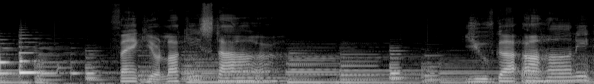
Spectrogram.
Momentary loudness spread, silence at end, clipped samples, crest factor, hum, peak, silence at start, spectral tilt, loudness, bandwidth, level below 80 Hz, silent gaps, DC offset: 10 LU; 0 s; under 0.1%; 18 dB; none; -4 dBFS; 0 s; -6 dB/octave; -23 LUFS; 18.5 kHz; -42 dBFS; none; under 0.1%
